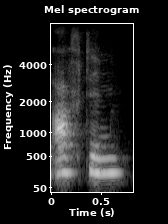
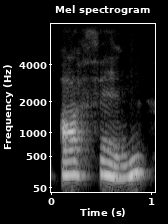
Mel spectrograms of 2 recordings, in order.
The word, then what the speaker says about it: often: a great suggestion so this word often is actually pronounced often this T some people say often but it's correctly pronounced as often and this T isn't even supposed to be pronounced at all let just put a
